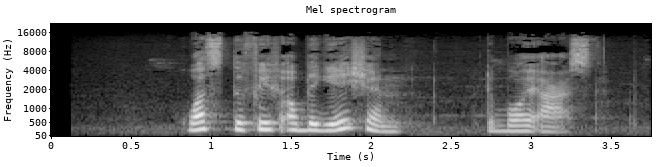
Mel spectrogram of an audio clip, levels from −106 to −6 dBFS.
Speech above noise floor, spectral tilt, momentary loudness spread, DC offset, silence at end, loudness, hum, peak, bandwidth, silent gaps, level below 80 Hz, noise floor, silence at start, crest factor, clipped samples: 39 dB; -4 dB/octave; 12 LU; under 0.1%; 0.4 s; -25 LUFS; none; -6 dBFS; 15.5 kHz; none; -78 dBFS; -63 dBFS; 0.85 s; 20 dB; under 0.1%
